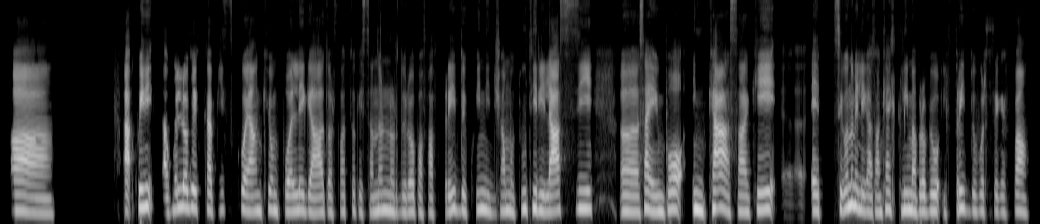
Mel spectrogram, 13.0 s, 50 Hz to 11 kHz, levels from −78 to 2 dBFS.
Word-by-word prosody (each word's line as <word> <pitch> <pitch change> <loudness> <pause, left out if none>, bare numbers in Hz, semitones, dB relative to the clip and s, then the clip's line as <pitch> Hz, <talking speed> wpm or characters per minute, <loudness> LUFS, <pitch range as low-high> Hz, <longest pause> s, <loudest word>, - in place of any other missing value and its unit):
Ah. 180 -4 +5 0.9
Ah, - - +6
quindi 235 0 +4
da 175 - -1
quello 230 +4 +2
che 225 -2 +1
capisco 205 +1 -4
è - - +2
anche 190 +3 0
un 200 - -2
po' 190 +1 -3
legato 190 -1 0
al 180 - -6
fatto 190 +2 -10
che 185 - -11
stando 180 +3 -4
al 205 - 0
nord 185 -2 -2
Europa 185 0 -3
fa 175 +1 -7
freddo, 195 +4 -4
e 180 - -6
quindi 210 +2 -2
diciamo 190 +2 -4
tu 215 +6 -3
ti 220 +2 -1
rilassi, 200 +3 +3 0.3
uhm, 190 -1 +2
sai 190 -1 +2
un 190 - 0
po' 210 +1 +2
in 210 -3 +3
casa 200 -5 +4
che, 210 +3 +1
ehm, 140 - -25 0.2
è 195 -1 -2
secondo 230 +5 +1
me 235 - +3
legato 185 -2 -2
anche 185 +4 -3
al 210 - -3
clima, 205 -2 +1
proprio 190 +1 0
il 170 -2 -16
freddo 200 -2 -3
forse 190 -1 -8
che 180 -2 -10
fa? 190 -3 0
195 Hz, 220 wpm, -22 LUFS, 185-210 Hz, 0.9 s, Ah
